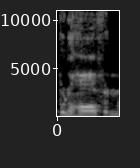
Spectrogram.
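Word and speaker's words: Bunnahabhain: so it's Torah vague with the BH being a v a bit like Bona Harvin right yes maybe we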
